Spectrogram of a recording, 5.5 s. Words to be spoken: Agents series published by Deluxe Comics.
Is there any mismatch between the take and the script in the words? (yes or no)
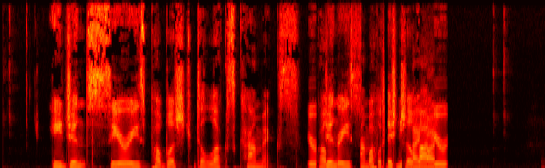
yes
